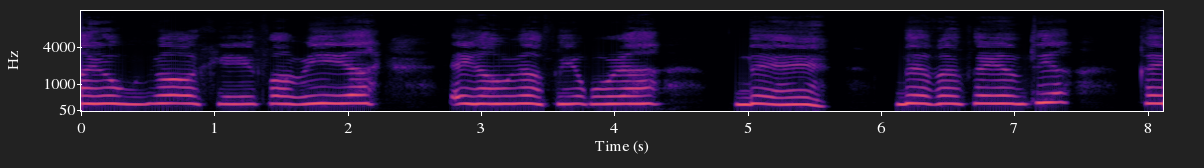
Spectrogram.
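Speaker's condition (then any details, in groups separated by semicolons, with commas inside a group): Cerebral palsy; unchanged since earlier assessment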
